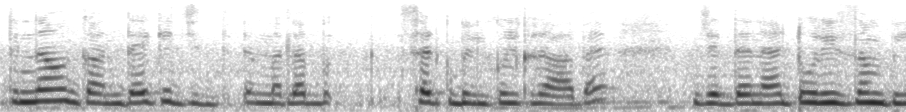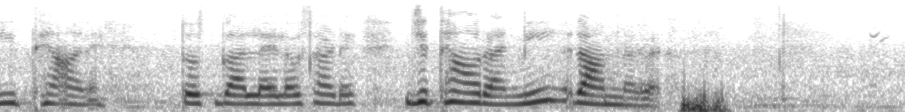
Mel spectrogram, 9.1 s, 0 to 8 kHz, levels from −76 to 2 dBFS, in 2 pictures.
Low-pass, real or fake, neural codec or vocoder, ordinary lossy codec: 7.2 kHz; real; none; Opus, 32 kbps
